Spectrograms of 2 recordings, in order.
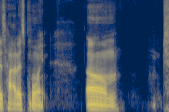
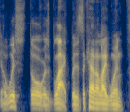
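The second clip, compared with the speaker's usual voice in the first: normal talking voice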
